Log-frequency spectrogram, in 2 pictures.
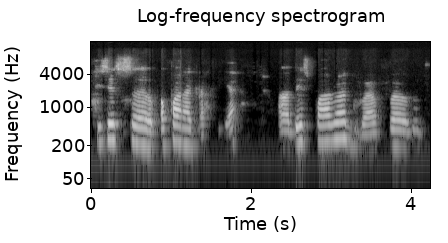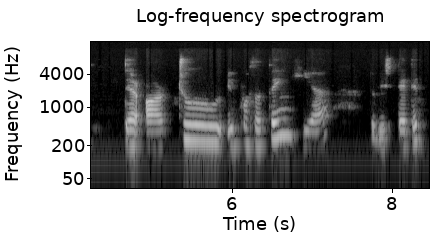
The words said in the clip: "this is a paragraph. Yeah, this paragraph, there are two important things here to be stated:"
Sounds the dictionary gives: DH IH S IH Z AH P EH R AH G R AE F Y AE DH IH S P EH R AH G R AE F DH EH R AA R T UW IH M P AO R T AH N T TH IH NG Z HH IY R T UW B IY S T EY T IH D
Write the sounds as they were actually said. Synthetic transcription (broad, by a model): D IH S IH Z AH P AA R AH G R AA F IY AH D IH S P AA R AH G R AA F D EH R AA R T UW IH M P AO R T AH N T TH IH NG HH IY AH T UW B IY S T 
